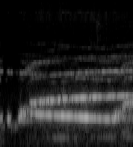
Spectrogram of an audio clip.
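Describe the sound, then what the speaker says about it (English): A wailing emergency siren rises and holds a steady, loud tone in Jerusalem, sustained for nearly two seconds with no talk over it. "the sirens in the background"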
